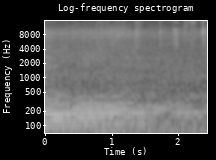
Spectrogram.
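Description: A motor vehicle's engine running close by, a steady low drone that eases off slightly toward the end.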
